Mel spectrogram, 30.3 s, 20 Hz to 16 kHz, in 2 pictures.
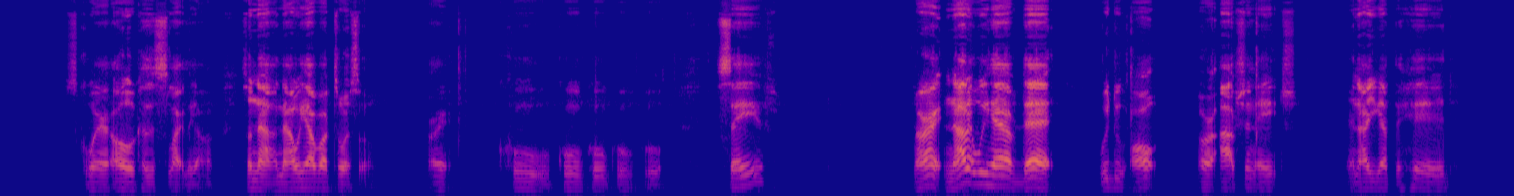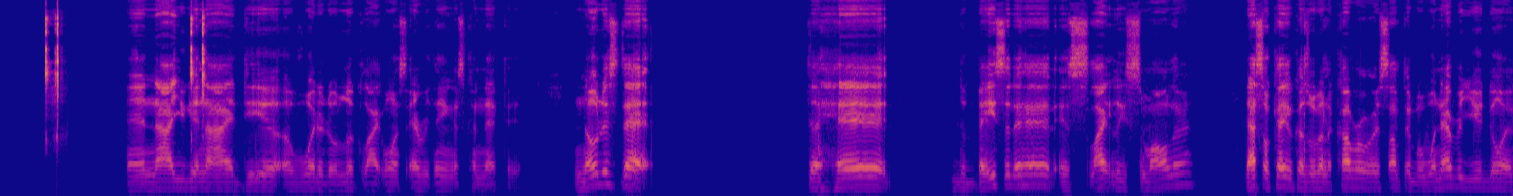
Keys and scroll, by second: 4.7 1, 7.0 super+s, 12.5 alt+h.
